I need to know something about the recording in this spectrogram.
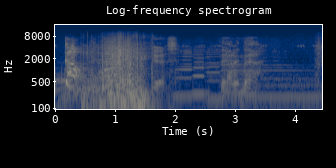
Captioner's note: thudding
